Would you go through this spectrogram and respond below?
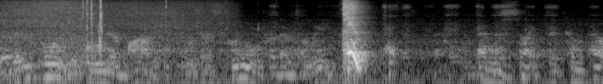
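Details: Child deliberately fake sneezing: one sudden, sharp sneeze burst against faint background talk; a single simulated sneeze.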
